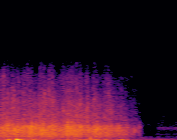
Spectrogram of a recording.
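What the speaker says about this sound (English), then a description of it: "Let's give all our Rotarians a round of applause" Brief round of applause from attendees at a Rotary club meeting, a quick patter of clapping that fades out after under two seconds, with a faint voice near the start.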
